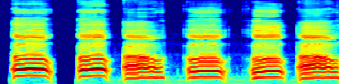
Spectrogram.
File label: Male Solo, Vocal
